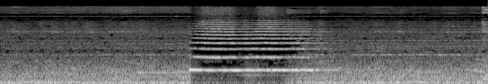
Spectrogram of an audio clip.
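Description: Vande Bharat Express (Train 18) electric multiple unit rolling slowly along the platform with a steady low rumble. About two seconds in, a single horn blast sounds for about a second.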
